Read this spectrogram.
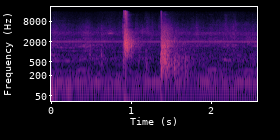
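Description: Heavy boules knock against each other on a lane.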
